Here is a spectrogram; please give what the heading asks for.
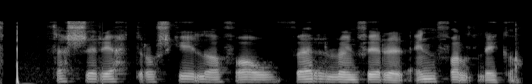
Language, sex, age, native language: Icelandic, male, 14, Icelandic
